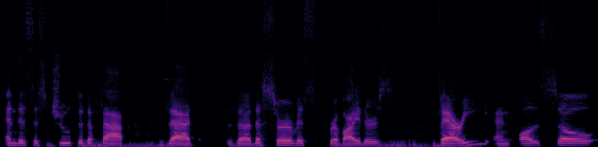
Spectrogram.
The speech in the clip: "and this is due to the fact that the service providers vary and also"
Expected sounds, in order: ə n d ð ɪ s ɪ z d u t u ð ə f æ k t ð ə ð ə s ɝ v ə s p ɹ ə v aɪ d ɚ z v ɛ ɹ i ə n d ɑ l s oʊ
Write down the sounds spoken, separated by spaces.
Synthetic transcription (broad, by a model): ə n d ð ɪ s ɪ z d u t u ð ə f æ k t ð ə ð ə s ɝ v ə s p ɹ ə v aɪ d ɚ s v ɛ ɹ i ə n d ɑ l s oʊ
